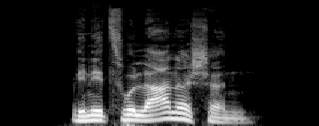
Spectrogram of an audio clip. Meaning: inflection of venezolanisch: 1. strong genitive masculine/neuter singular 2. weak/mixed genitive/dative all-gender singular 3. strong/weak/mixed accusative masculine singular 4. strong dative plural
- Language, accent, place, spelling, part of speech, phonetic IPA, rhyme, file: German, Germany, Berlin, venezolanischen, adjective, [ˌvenet͡soˈlaːnɪʃn̩], -aːnɪʃn̩, De-venezolanischen.ogg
